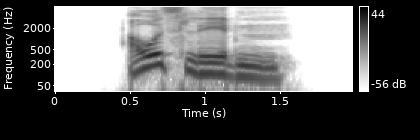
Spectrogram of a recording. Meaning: 1. to act out, to live out (have the chance to freely put something into practice - dreams, wishes, sentiments, habits) 2. to live life to the fullest, to enjoy life
- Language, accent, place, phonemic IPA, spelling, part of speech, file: German, Germany, Berlin, /ˈaʊ̯sˌleːbn̩/, ausleben, verb, De-ausleben2.ogg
